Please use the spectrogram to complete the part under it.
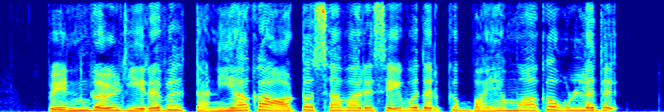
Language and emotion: Tamil, fearful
